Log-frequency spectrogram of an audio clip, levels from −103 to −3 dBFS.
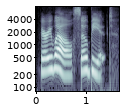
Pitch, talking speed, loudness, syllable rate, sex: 240 Hz, 180 wpm, -16 LUFS, 4.8 syllables/s, female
